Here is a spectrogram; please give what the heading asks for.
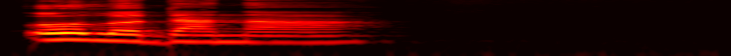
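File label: "ӧлӧданаа", Komi, female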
